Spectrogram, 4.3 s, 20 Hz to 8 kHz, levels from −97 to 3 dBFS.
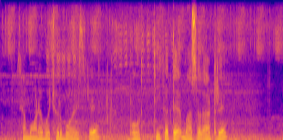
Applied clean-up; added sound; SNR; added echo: none; Boiling; 13 dB; none.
